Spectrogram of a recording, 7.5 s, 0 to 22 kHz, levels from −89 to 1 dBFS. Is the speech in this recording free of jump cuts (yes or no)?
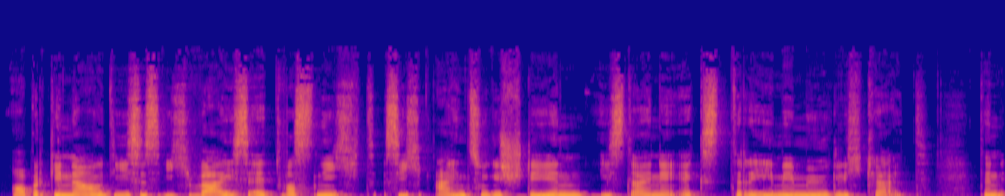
yes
